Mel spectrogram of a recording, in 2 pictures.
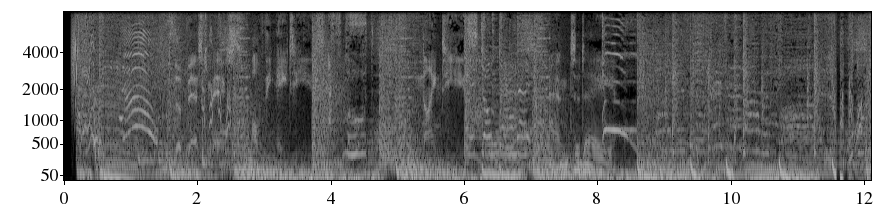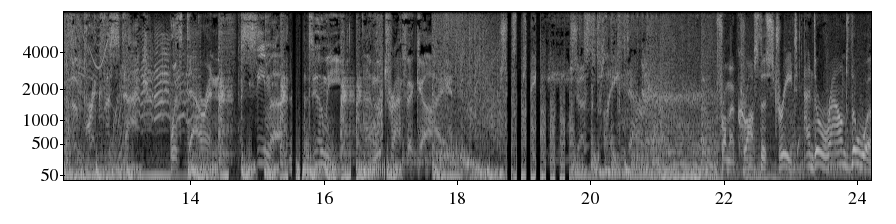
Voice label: African English Radio Imaging Promo, South African Male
